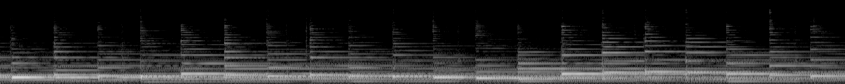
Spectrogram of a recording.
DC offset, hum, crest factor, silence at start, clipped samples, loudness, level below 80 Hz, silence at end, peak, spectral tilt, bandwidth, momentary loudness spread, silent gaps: under 0.1%; none; 14 dB; 0 s; under 0.1%; -23 LUFS; -62 dBFS; 0 s; -8 dBFS; -7 dB/octave; 8 kHz; 5 LU; none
